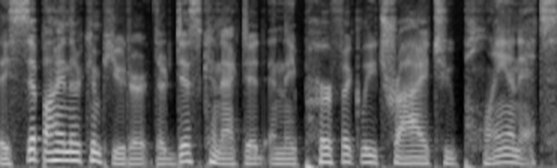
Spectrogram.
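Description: A man with a Midwestern accent speaks at a moderate pace and a fairly low pitch, with lively intonation. The recording is very clean with a silent background. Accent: general American, Midwestern. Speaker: podcast host. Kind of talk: solo podcast monologue, casual. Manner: casual, animated.

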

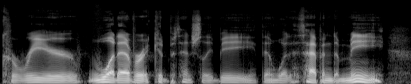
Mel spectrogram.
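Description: In a dry, close sound with no echo, a man with an ordinary speaking voice, fairly low pitch and ordinary pitch variation speaks at a moderate pace. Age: 20s. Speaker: healthcare administrator. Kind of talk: casual chat.

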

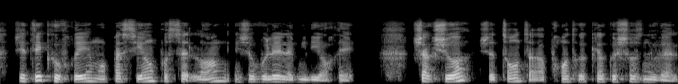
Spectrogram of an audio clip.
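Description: Against a quiet background, a man with an English accent talks at medium pitch with ordinary pitch variation, the sound dry and close with no echo. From US West Coast, Los Angeles. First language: English (speaking French). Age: 20s. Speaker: listener. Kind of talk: recorded listener message.

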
